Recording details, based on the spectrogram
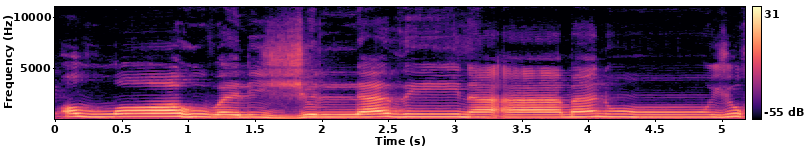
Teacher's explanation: اب اللہ کی لام کو موٹا پڑھیں گے، کیونکہ اس لام سے پہلے حرف کے اوپر اگر زبر ہو یا پیش ہو تو لام کو موٹا پڑھیں گے، اگر اس لام سے پہلے حرف کے نیچے زیر آ جائے تو پھر باریک پڑھیں گے۔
